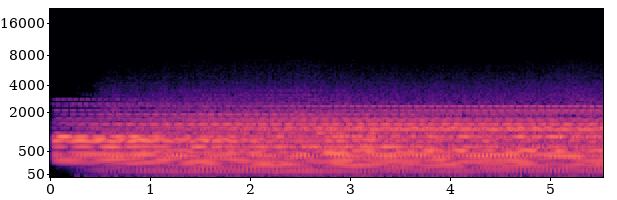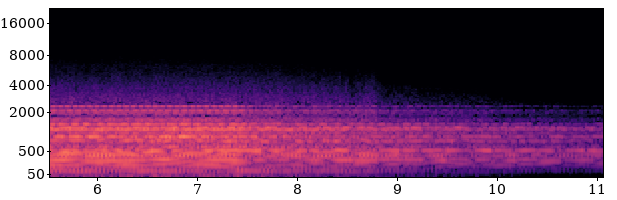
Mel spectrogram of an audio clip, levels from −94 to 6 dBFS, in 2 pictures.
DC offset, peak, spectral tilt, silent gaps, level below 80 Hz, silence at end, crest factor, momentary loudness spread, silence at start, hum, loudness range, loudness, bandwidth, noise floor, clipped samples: under 0.1%; -10 dBFS; -9 dB/octave; none; -62 dBFS; 0 s; 14 dB; 16 LU; 0 s; none; 7 LU; -25 LUFS; 5.6 kHz; -45 dBFS; under 0.1%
